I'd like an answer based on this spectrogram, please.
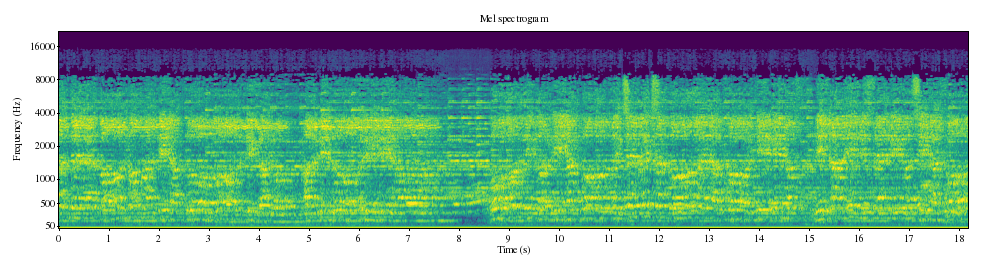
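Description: Greek Orthodox Byzantine chant: voices singing a slow, sustained melody over a low held drone note that breaks off briefly about eight seconds in.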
